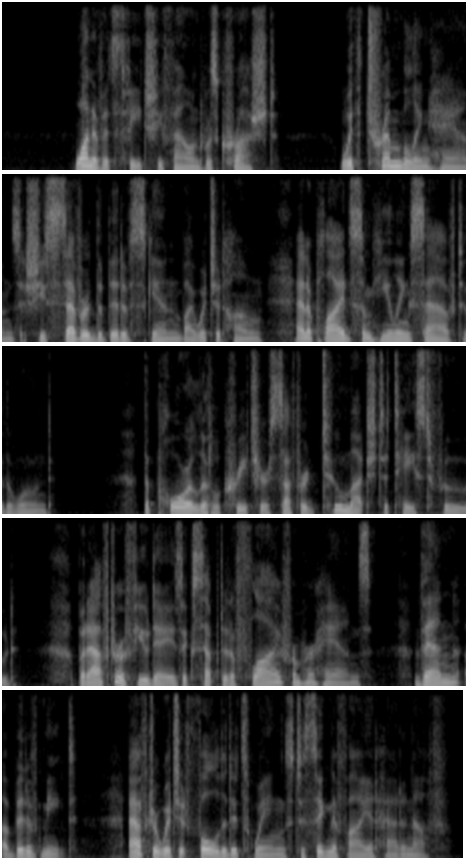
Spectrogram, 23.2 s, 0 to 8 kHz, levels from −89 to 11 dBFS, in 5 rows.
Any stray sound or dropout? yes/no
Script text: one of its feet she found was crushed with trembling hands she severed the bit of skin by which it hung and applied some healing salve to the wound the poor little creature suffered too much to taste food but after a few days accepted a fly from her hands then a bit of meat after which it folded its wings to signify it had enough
no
